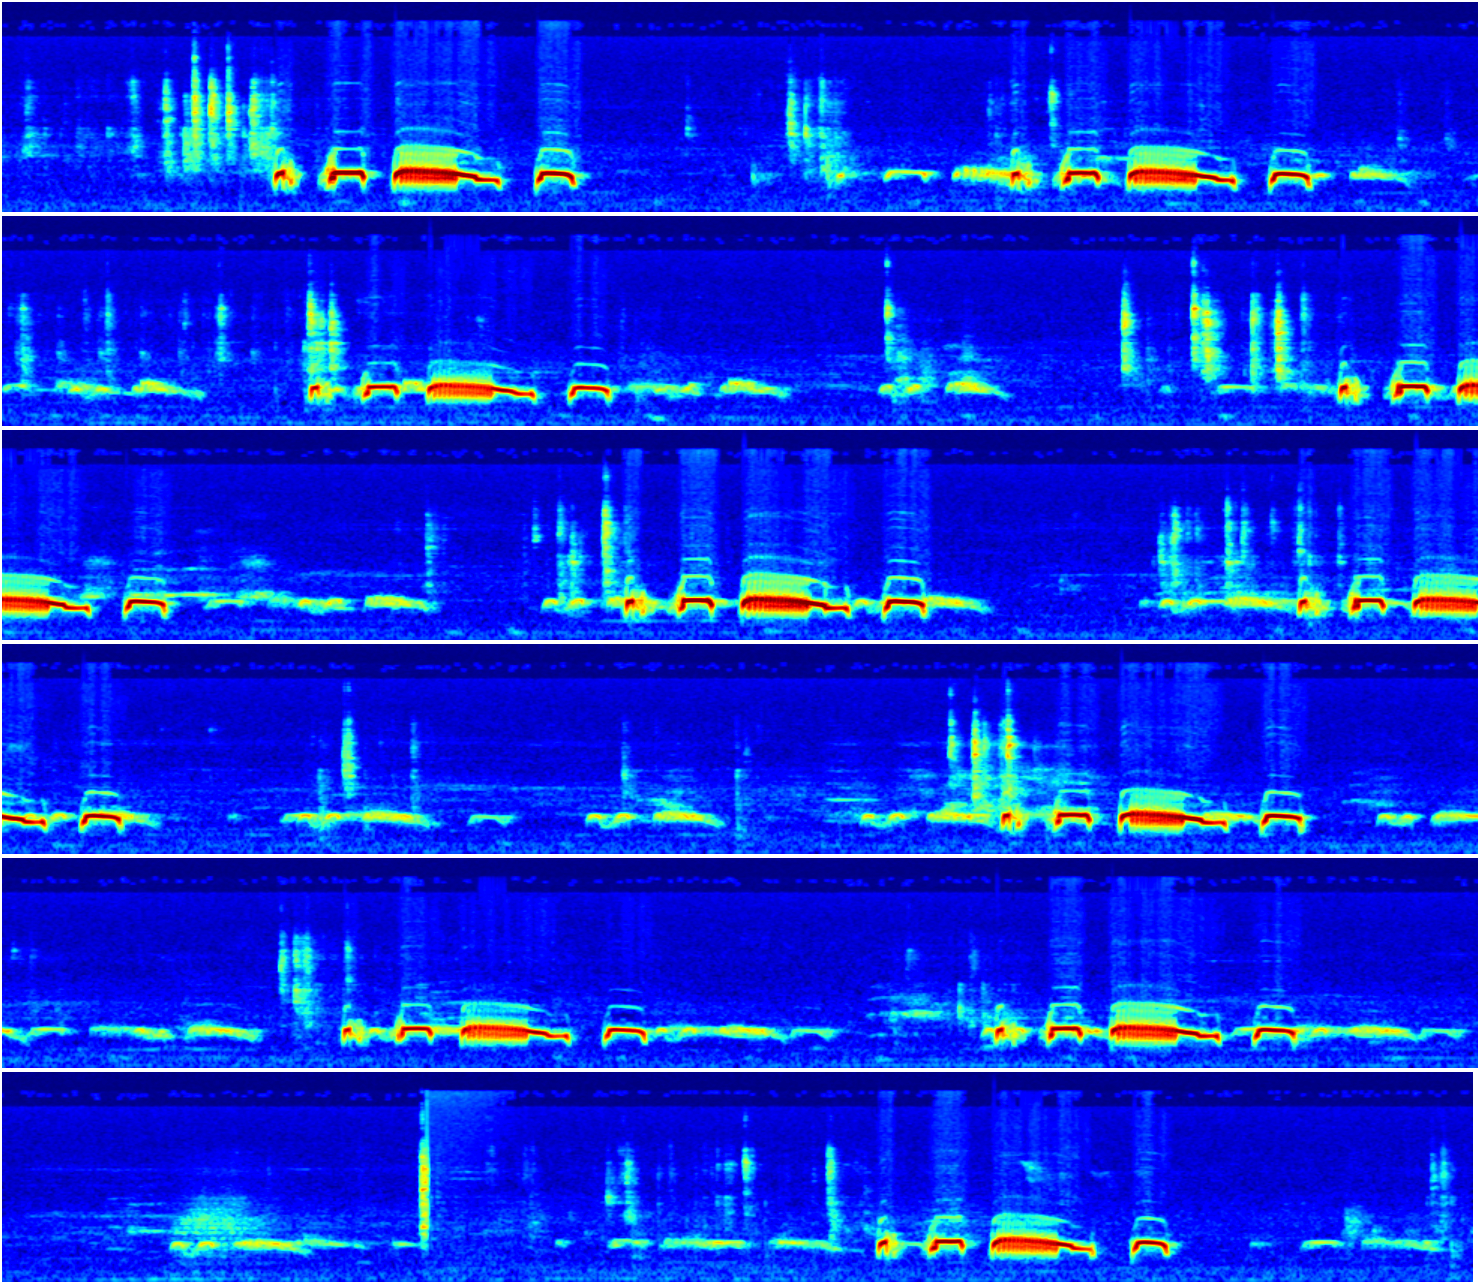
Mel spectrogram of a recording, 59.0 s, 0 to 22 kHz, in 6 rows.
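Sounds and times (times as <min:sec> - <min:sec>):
dove cooing: 0:00.0 - 0:04.2, 0:05.0 - 0:59.0.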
